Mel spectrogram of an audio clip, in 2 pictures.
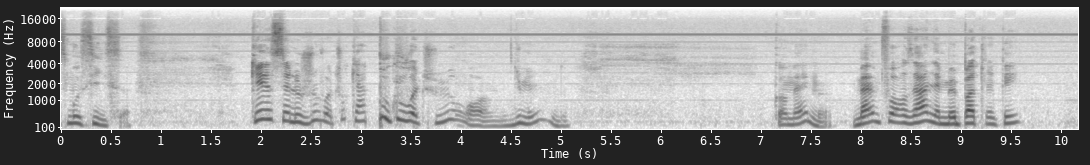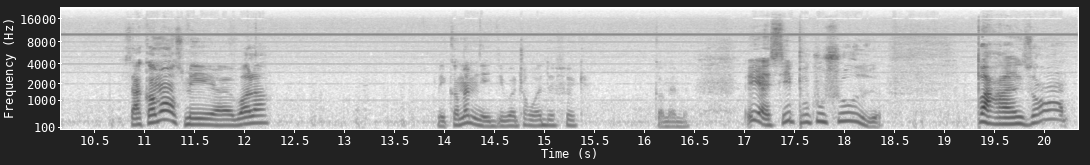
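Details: Stuttering in a young male speaker who reports difficulty speaking and fear-related stress when talking.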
